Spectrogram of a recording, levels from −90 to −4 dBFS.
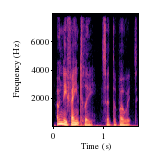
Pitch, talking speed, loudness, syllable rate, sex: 110 Hz, 175 wpm, -19 LUFS, 4.8 syllables/s, male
